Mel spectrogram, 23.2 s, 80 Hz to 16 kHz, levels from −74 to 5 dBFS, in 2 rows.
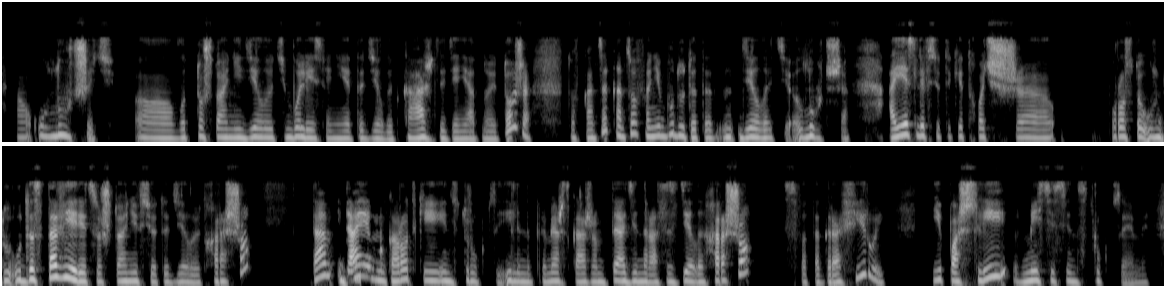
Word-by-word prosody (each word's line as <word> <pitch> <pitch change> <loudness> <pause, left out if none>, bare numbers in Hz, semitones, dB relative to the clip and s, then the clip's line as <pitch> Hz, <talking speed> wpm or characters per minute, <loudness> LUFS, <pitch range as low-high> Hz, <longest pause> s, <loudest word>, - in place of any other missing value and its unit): э, 175 - -10 0.2
улучшить, 200 -6 +2 0.2
э, 165 -1 -3
вот 170 +1 -7
то, 200 - -4
что 180 - +3
они 175 -1 -1
делают. 180 +1 -3
Тем 180 - -5
более, 180 -2 0
если 160 0 -6
они 155 0 -4
это 160 +3 -9
делают 145 -2 -7
каждый 160 -4 0
день 150 +1 -5
одно 155 -1 -7
и 150 - -6
то 390 - -2
же, 405 - +1 0.4
то, 170 - -10
в - - -17
конце 165 -2 -4
концов, 215 +5 -3
они 200 +1 -1
будут 205 -3 -4
это 165 -1 -6
н 175 +2 -6
делать 170 -1 -3
лучше. 170 -2 -1 0.4
А 170 - +3
если 225 -1 +4
всё-таки 190 +1 -6
ты - - -19
хочешь, 185 -1 +6
э, 170 -1 -4 0.6
просто 195 -1 -3
у 175 - -4
удостовериться, 190 - +4
что 180 - +3
они 180 0 +1
всё 170 - -3
это 165 +1 -10
делают 160 -1 -7
хорошо, 175 - +3 0.7
да,- 290 +4 +5
дай 200 +9 +7
им 205 -7 -2
короткие 190 0 0
инструкции. 165 -1 -7
Или, 180 -1 -3
например, 170 +1 -1
скажем, 170 +2 -2
ты 195 - +1
1 180 -1 +1
раз 155 -2 -3
сделай 170 +1 -3
хорошо, 200 - +5 0.3
сфотографируй 165 - -5 0.5
и 210 - -2
пошли 215 - +4
вместе 185 +2 -2
с 185 - -5
инструкциями. 155 -2 -10
175 Hz, 165 wpm, -25 LUFS, 165-195 Hz, 0.7 s, дай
